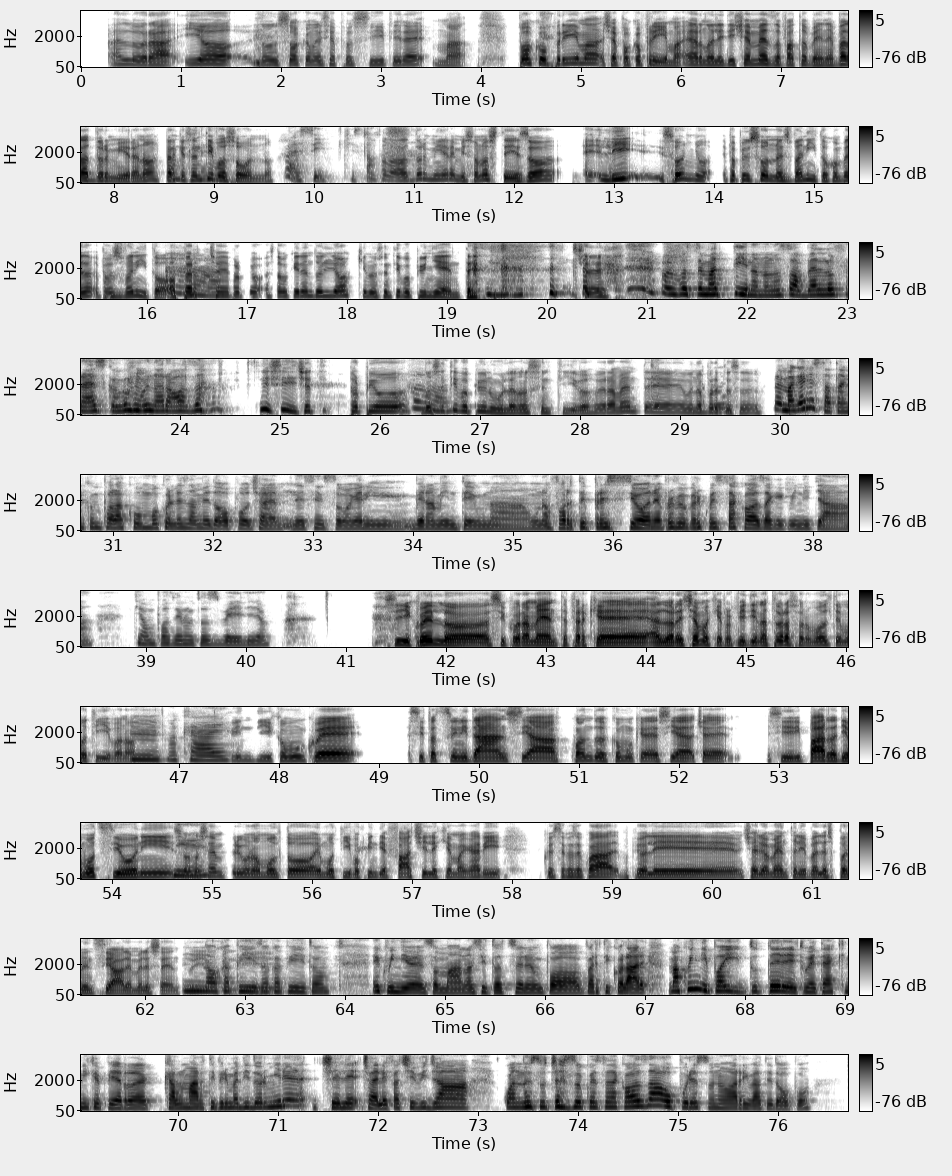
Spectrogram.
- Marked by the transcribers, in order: chuckle; "possibile" said as "possipile"; "cioè" said as "ceh"; chuckle; "proprio" said as "propio"; "cioè" said as "ceh"; "proprio" said as "propio"; chuckle; laughing while speaking: "ceh, come fosse mattina, non lo so, bello fresco come una rosa"; "Cioè" said as "ceh"; chuckle; "cioè" said as "ceh"; chuckle; "cioè" said as "ceh"; "proprio" said as "propio"; "cioè" said as "ceh"; "proprio" said as "propio"; chuckle; "diciamo" said as "iciamo"; "proprio" said as "propio"; "comunque" said as "comunche"; "cioè" said as "ceh"; "proprio" said as "propio"; "cioè" said as "ceh"; "cioè" said as "ceh"; laughing while speaking: "successo"
- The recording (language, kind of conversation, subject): Italian, podcast, Cosa fai per calmare la mente prima di dormire?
